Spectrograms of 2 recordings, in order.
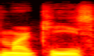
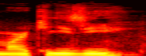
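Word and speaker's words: Marquise Brown: side note marquis brown i know his name is marquise i say that because turtle pronounces his name marquisi um mark marquez brown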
